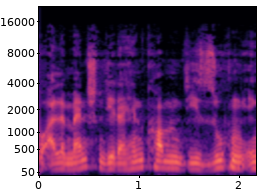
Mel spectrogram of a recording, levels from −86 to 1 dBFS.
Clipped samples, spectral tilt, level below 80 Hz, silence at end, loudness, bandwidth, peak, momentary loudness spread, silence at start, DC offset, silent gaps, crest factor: under 0.1%; -4 dB/octave; -70 dBFS; 0 s; -28 LUFS; 15.5 kHz; -8 dBFS; 3 LU; 0 s; under 0.1%; none; 20 dB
